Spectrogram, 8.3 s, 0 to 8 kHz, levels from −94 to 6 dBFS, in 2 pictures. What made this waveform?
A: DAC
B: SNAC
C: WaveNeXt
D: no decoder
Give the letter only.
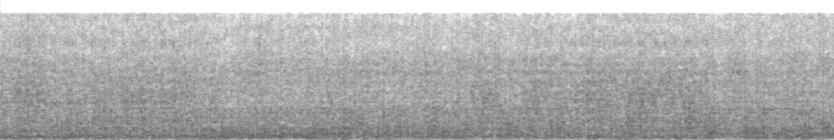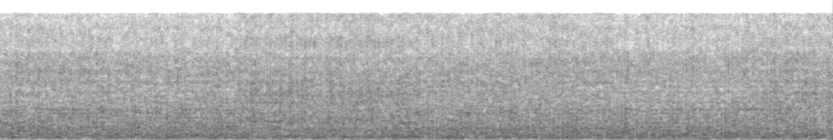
C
